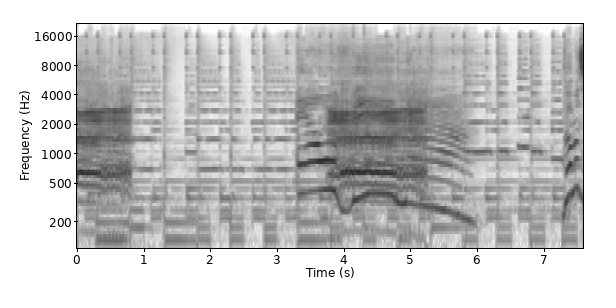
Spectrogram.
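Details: Sheep bleating, played for children to guess on a farm-animal learning programme: a long wavering, quavering bleat of about two seconds with rich harmonics, set over steady background music.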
